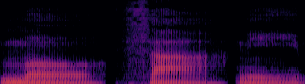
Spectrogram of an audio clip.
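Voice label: "mothani", concatenated syllables; Affixing experiment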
